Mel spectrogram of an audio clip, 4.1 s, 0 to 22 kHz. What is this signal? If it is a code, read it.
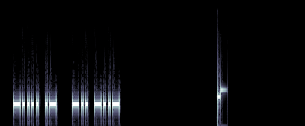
Morse code, heard as a keyed tone, about 40 wpm, 700 Hz. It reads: 6A DX
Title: Field Day Exchanges Encore - 40wpm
